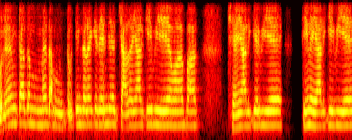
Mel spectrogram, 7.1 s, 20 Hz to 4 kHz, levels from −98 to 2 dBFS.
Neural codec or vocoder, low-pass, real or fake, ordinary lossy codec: codec, 16 kHz, 0.4 kbps, LongCat-Audio-Codec; 3.6 kHz; fake; Opus, 24 kbps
